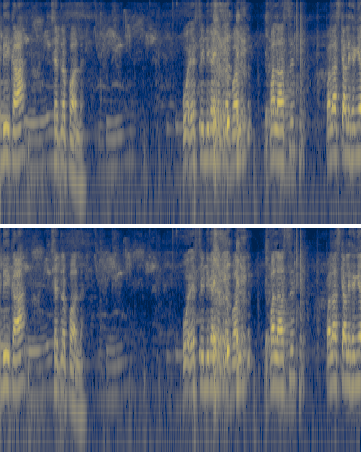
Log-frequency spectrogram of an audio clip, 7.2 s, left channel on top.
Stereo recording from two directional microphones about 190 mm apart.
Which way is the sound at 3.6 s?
10° left (ahead or behind).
